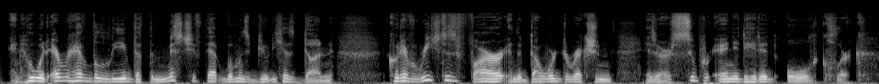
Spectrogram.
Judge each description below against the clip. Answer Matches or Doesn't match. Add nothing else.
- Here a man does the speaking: Matches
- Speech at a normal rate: Matches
